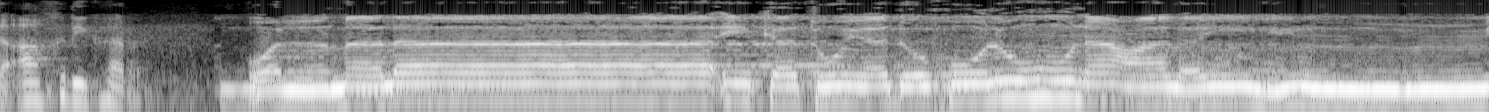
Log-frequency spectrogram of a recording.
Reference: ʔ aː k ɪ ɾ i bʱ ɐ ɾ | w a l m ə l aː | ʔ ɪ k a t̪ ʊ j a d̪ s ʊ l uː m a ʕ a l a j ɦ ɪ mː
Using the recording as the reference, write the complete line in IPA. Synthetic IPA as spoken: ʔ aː x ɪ ɾ i ɡʱ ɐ ɾ | w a l m a l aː | ʔ ɪ k a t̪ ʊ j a d̪ x ʊ l uː n a ʕ a l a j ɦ ɪ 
